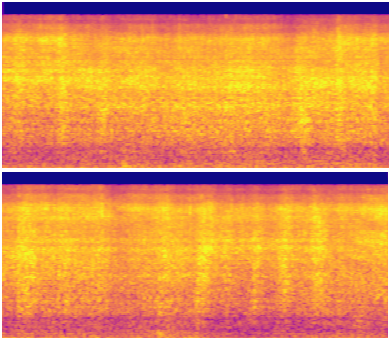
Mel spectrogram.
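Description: A spatula scrapes and stirs through meat in a frying pan.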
